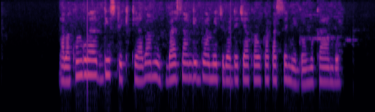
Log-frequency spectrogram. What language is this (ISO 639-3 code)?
lug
